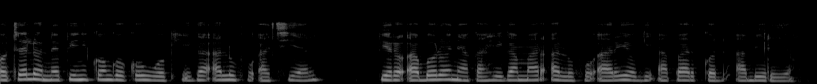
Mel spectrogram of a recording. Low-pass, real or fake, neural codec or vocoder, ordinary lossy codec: 7.2 kHz; real; none; MP3, 96 kbps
